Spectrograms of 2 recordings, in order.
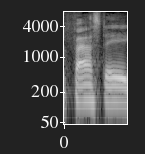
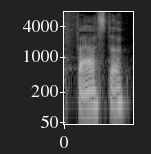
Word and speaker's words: FASTA: The Fasta comes from, some people call it Fasta. I've heard it pronounced both ways.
